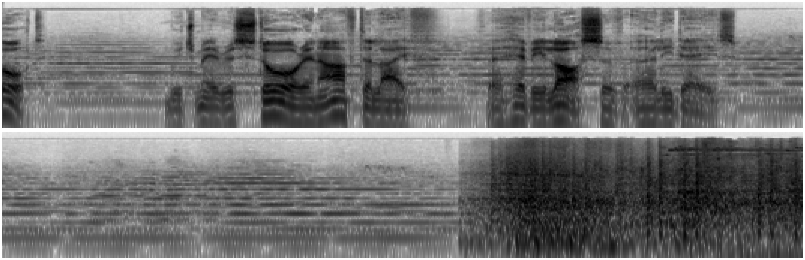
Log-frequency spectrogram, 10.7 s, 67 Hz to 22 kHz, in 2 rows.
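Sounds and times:
speech: 0.0 - 0.4, 1.1 - 5.0
train rumbling along rails: 8.4 - 10.6.

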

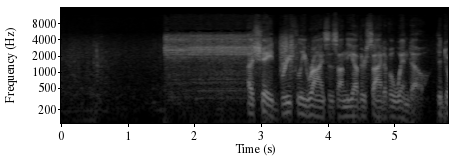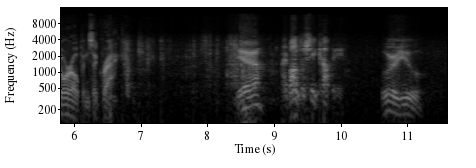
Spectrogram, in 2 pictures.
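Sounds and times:
door buzzer pressed at a dirty wooden door: 1.6 - 3.0
speech: 2.8 - 6.9, 8.4 - 11.6.

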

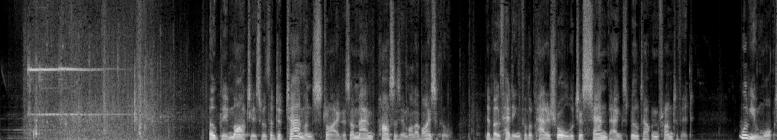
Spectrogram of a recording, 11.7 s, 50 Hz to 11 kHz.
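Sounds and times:
church bell by a churchyard ringing: 0.3 - 2.8
speech: 3.1 - 10.5, 11.1 - 11.6.

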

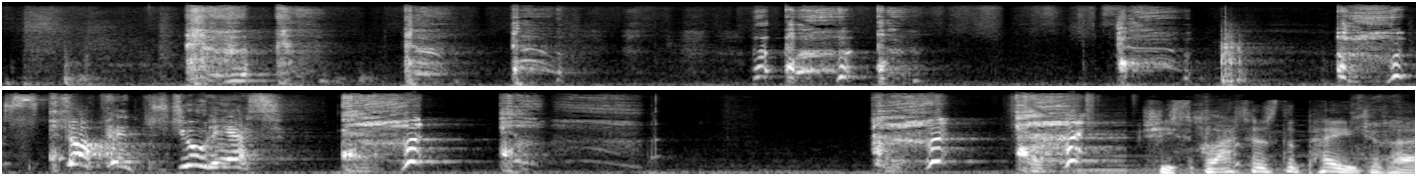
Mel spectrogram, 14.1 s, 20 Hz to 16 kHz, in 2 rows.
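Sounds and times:
girl coughing in harsh rasping bursts: 0.9 - 3.0, 3.7 - 4.7, 5.6 - 6.0, 6.7 - 7.8, 8.8 - 10.3, 11.4 - 13.2
speech: 12.8 - 14.1.

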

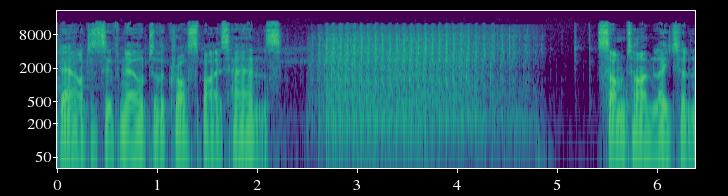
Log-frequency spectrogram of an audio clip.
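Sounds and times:
speech: 0.0 - 3.0, 5.4 - 6.3
sewing machine running: 2.5 - 4.9.

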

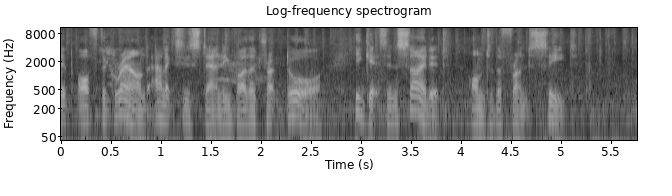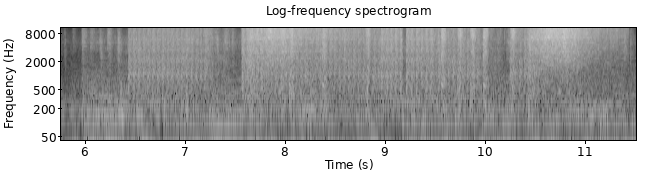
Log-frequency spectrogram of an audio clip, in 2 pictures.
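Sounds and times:
speech: 0.0 - 6.5
heavy gunfire in a shootout around a truck: 6.4 - 11.5.

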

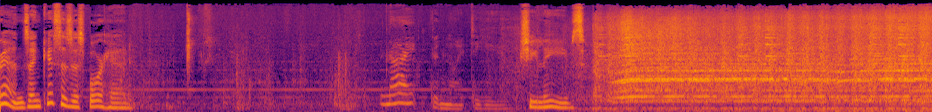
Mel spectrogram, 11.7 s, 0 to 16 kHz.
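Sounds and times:
speech: 0.0 - 1.8, 4.8 - 9.4
steam train chugging with rhythmic puffing: 6.2 - 11.6
steam hissing: 7.4 - 11.6.

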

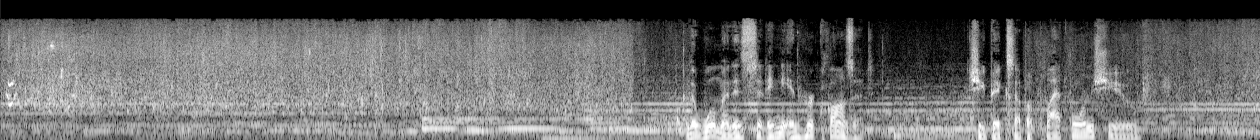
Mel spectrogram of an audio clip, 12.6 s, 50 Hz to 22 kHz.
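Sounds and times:
shower water running: 0.0 - 6.6, 10.0 - 12.5
speech: 6.9 - 8.9, 9.8 - 11.6.

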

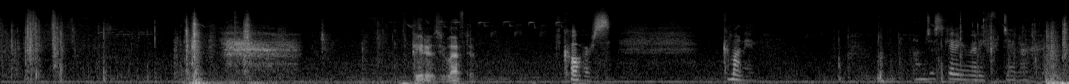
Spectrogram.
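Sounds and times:
door opening: 1.7 - 2.6, 9.6 - 10.6
door thump: 1.8 - 2.2, 10.4 - 10.6
speech: 4.2 - 4.9, 5.7 - 6.2, 7.3 - 7.6, 9.2 - 10.6.

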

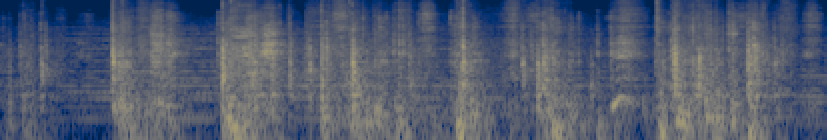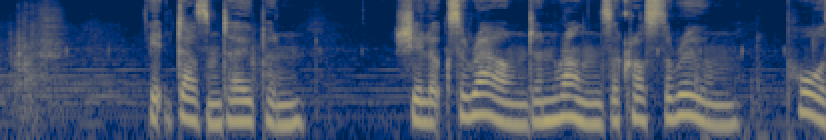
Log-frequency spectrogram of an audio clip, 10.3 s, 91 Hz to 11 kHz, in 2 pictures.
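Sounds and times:
door thumping and rattling as doorknob is grabbed and door pulled desperately: 0.0 - 5.5
speech: 6.1 - 10.3.

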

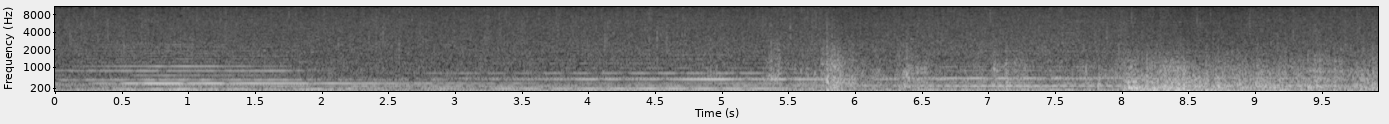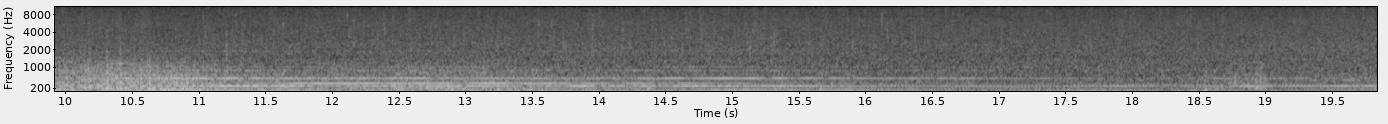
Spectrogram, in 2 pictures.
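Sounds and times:
heavy rain pouring on a path to a house: 0.0 - 19.8
thunder rumbling: 4.9 - 16.4.

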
